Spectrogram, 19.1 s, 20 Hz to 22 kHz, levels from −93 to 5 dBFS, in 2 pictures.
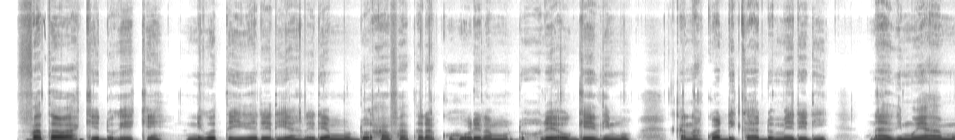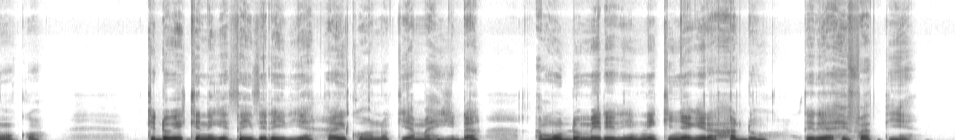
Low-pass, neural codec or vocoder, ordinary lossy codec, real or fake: none; none; none; real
